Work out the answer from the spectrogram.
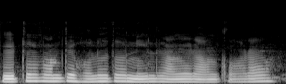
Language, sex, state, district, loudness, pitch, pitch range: Bengali, male, West Bengal, Cooch Behar, -15 LUFS, 135 Hz, 125-145 Hz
